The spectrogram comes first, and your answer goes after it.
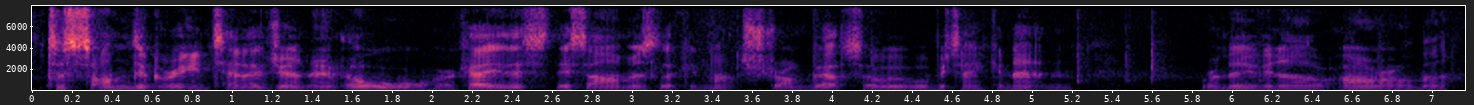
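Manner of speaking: ordinary talk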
